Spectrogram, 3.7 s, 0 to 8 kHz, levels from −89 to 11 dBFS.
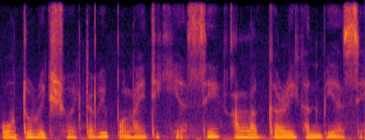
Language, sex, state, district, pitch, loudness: Nagamese, female, Nagaland, Kohima, 170 Hz, -14 LUFS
